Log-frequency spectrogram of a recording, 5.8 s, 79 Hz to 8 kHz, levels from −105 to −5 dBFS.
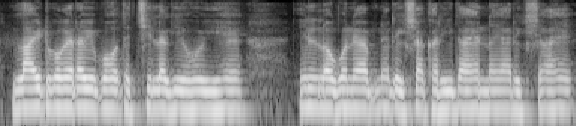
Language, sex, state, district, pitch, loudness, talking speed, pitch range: Hindi, male, Uttar Pradesh, Jyotiba Phule Nagar, 150 Hz, -21 LUFS, 185 wpm, 145-155 Hz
